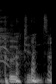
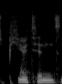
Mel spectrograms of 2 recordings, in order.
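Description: First: "Putin's" opening with a plain "poo" sound; no y-glide after the P in "Putin's"; Poo-tin pronunciation. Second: "Putin's" opening with a "pyoo" sound; a y-glide after the P in "Putin's"; Pyoo-tin pronunciation. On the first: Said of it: "closer to the actual". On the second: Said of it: "fun way to pronounce Putin's name". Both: Shown as a demonstration.

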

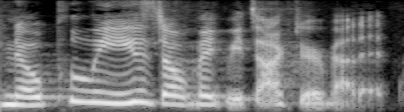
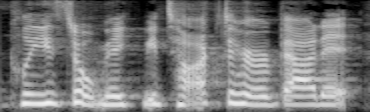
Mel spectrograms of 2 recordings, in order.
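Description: First: Higher, lightly voiced begging student; a touch of mock pleading, pitched up. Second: Lightly voiced begging student, a bit higher; a hint of a mortified student pleading. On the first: Student begging not to ask his mother, hammed-up plea. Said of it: "They said exactly the son was like". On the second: Student begging his professor not to call mom, mock plea. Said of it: "And the student was like".

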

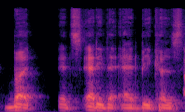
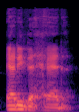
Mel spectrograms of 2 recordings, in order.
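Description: First: "Ed" said with no H, like "Head" without its first sound; H dropped. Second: Said in the usual way. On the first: Shown as a demonstration. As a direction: drop the H from "Head" so it comes out "Ed". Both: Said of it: "when you say it with a British accent".

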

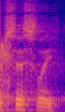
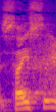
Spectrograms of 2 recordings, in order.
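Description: First: Sisley with first syllable like "sis"; short-i pronunciation. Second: Sisley with first syllable like "sigh"; long-i pronunciation. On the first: Host offering the other surname option, short-i pronunciation of Sisley. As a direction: say Sisley as SISS-lee. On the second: Host checking the guest's surname, long-i pronunciation of Sisley. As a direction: say Sisley as SICE-lee. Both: Shown as a demonstration. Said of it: "did I get your name right".

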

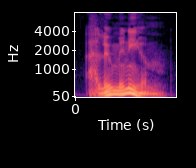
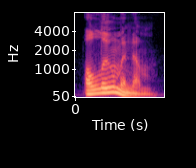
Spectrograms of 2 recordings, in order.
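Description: First: "Aluminium" with its extra "ee-um" ending; British pronunciation. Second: "aluminum" with a punched, higher "LOO"; American pronunciation. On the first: Video guy demonstrating words, British pronunciation of "Aluminium". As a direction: imitate a Brit carefully saying "Aluminium". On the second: Video guy mimicking Americans, American pronunciation of "aluminum". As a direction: imitate an American saying "aluminum", ending "-num". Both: Retold or imitated. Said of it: "words that Americans pronounce".

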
